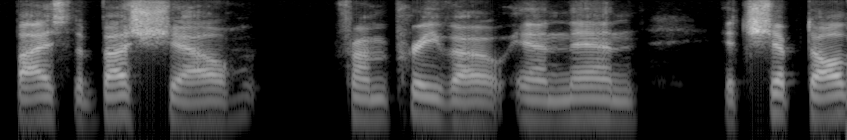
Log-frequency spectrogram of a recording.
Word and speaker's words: Prevost: and they pronounce it preo it spelled like Prevost but anyway it's French and it's it's a marathon conversion so Marathon buys the shell buys the bus shell from privo and then it shipped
